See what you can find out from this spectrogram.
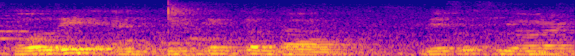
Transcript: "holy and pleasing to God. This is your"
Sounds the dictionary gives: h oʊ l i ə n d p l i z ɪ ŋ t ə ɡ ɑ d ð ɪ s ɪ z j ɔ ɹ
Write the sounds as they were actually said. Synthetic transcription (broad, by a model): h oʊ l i ə n d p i s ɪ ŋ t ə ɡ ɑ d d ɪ s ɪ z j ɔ ɹ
